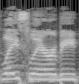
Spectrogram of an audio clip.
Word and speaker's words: Lace Larrabee: You guys, I'm here with Lace Larrabee. Do I say that right? – You said it perfect.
